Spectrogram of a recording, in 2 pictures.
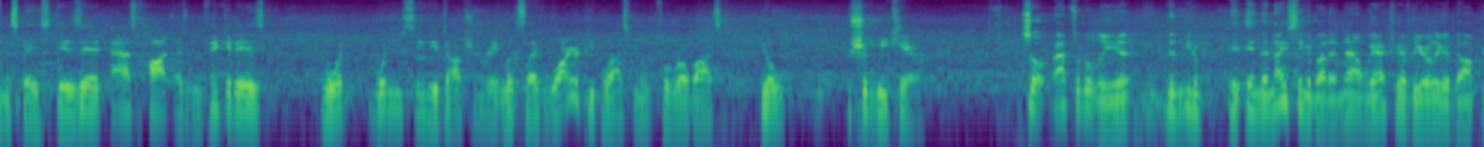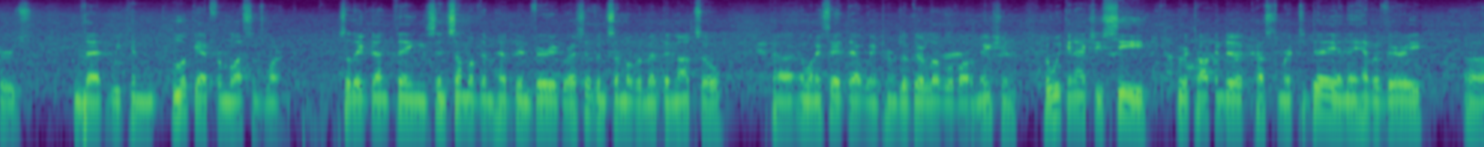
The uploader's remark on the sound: On location at MODEX 2022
